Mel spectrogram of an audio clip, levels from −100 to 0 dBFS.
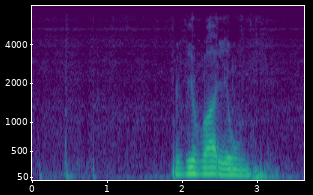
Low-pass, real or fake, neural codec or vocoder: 7.2 kHz; fake; codec, 24 kHz, 3 kbps, HILCodec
